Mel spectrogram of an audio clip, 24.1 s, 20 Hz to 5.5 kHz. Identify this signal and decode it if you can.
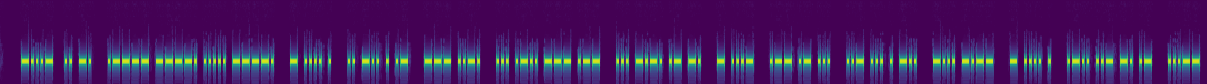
Morse code, heard as a keyed tone, about 25 wpm, 600 Hz. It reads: <BT> IN 1959 THE IDEA OF SLOW SCAN TV WAS USED BY THE LUNA 3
